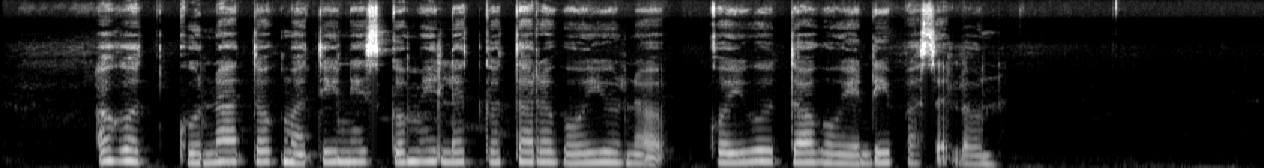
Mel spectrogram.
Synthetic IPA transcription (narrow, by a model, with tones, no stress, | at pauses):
a˦ɣɔ˦t̚ku˨na˦to˦kma˨ti˦ni˦sko˦mi˦le˦t̚kɔ˦ta˦ɾe˦ko | ko˨jwu˦ta˦ko˨we˨ndi˦pa˨sḛ˨lona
